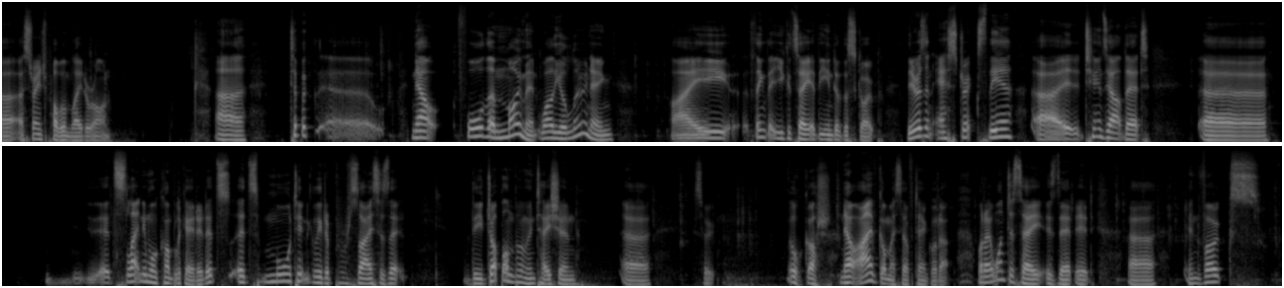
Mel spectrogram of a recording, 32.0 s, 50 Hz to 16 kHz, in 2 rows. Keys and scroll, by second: 2.7 End, 2.9-5.9 typing, 8.2-11.9 typing, 24.6 /, 24.8 /, 25.5 Delete, 26.3 typing, 27.8-28.2 typing, 30.9-32.0 typing.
